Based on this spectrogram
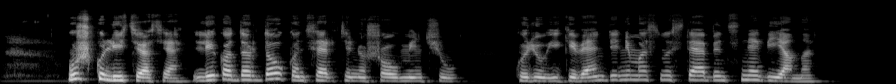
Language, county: Lithuanian, Klaipėda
